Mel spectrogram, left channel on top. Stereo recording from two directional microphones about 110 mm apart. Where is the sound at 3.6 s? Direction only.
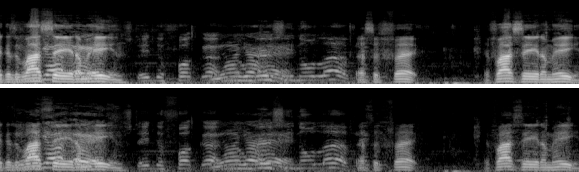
20° left (ahead or behind).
